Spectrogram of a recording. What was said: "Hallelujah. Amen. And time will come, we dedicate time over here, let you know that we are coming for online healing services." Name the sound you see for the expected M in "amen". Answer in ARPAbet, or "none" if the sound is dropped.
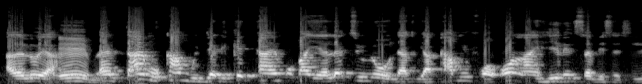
none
